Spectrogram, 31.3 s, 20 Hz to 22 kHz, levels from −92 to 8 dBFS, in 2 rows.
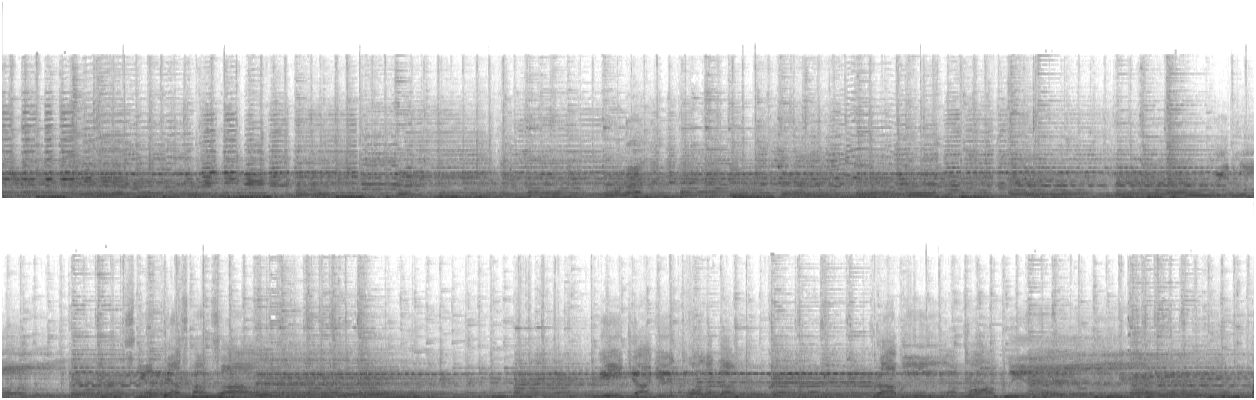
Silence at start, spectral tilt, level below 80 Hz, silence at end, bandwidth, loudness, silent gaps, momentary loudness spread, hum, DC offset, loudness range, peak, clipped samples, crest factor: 0 s; -4.5 dB/octave; -66 dBFS; 0 s; 16.5 kHz; -24 LUFS; none; 5 LU; none; under 0.1%; 3 LU; -6 dBFS; under 0.1%; 18 dB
